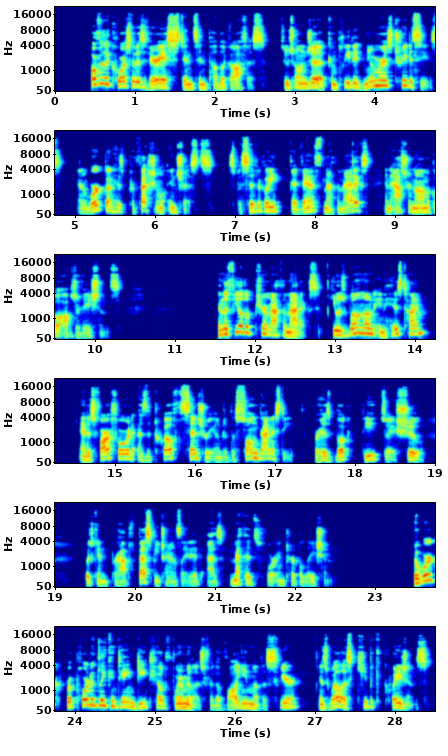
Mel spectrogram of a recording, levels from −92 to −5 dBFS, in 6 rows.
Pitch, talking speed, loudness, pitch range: 160 Hz, 180 wpm, -27 LUFS, 135-195 Hz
